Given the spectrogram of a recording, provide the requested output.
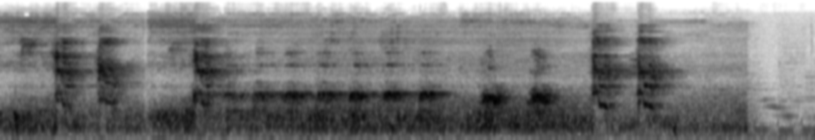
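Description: A woodpecker gives a string of harsh, squawky calls, several bursts spaced roughly half a second apart, over a steady background hiss.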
